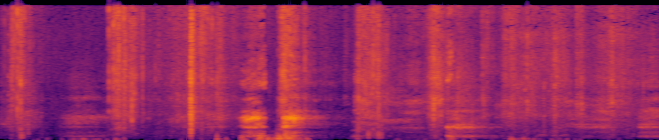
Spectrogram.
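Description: Footsteps on dry leaf litter and twigs in woodland: an uneven run of crunches and rustles while walking, loudest about halfway through.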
